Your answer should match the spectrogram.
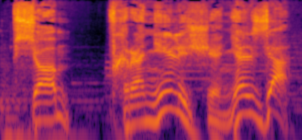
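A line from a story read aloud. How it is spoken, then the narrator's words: Stern. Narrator (Russian): строго произнес док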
